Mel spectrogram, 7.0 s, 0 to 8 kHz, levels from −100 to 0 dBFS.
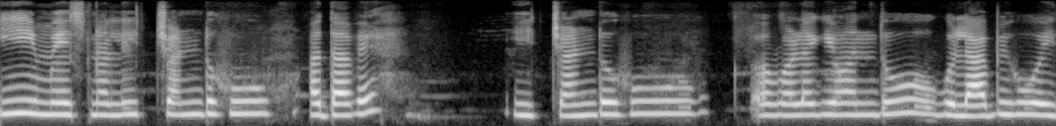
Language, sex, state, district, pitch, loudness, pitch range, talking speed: Kannada, female, Karnataka, Belgaum, 285 Hz, -17 LUFS, 270-300 Hz, 110 wpm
